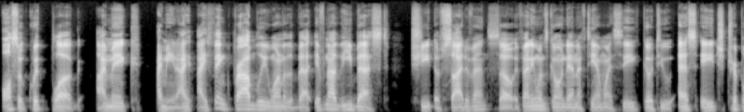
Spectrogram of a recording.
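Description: A man with an American accent has a normal speaking voice, fairly low in pitch with ordinary pitch variation. The recording is very clean, with a silent background and a dry, close sound with no echo. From US Northeast, Philadelphia. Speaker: collector and entrepreneur. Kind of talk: interview.

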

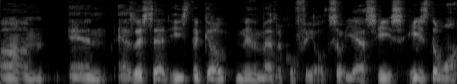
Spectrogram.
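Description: Against a silent background on a very clean recording, a man with an American accent and fairly low pitch speaks at a moderate pace in monotone, flat intonation. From Florida (Cocoa Beach). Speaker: former athletic trainer. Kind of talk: interview.

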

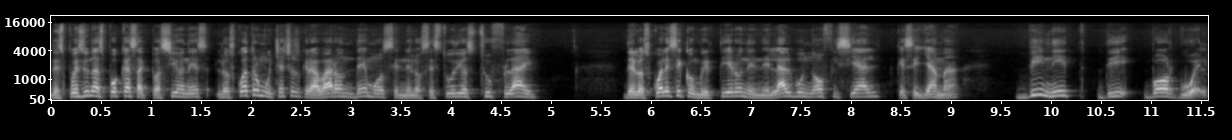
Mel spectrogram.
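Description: A man with a high pitch and lively intonation speaks with a Mexican accent on a very clean recording with a silent background. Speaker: music podcast host. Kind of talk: casual chat; reading aloud.

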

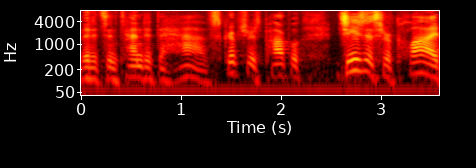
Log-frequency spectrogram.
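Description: An unremarkable speaking voice from a man, fairly high-pitched with lively intonation, at a fairly quick pace on a very clean recording with a silent background. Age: 50s. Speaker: pastor. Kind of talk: sermon.

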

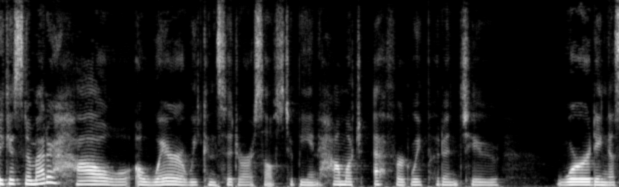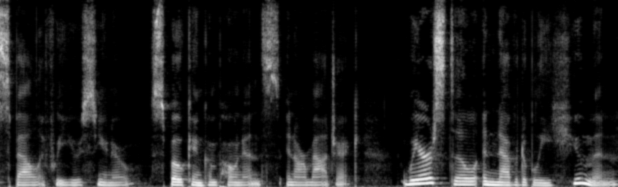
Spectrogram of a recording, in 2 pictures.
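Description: Here is an ordinary speaking voice at a moderate pace, with ordinary pitch variation. The recording is very clean, the background silent. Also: woman, fairly low pitch for a woman. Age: 30s. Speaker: podcast host. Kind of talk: personal monologue.

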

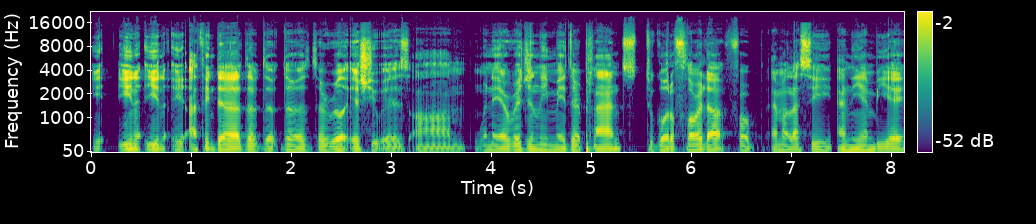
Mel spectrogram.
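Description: A man speaks in a normal speaking voice at a fairly low pitch and a fairly quick pace, with fairly even intonation, in a very clean recording with a silent background and a dry, close sound with no echo. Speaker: podcast host. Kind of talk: casual chat.

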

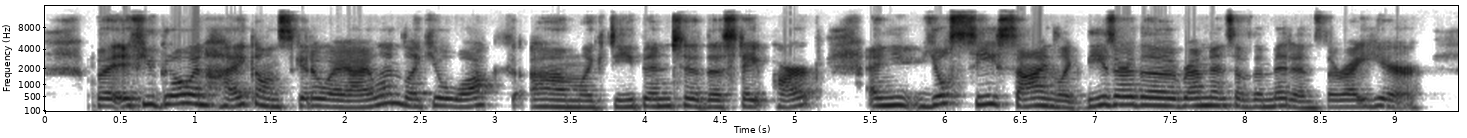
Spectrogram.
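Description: Lively in intonation, a woman with an American accent has an ordinary speaking voice, fairly high in pitch, at a moderate pace. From US South, north Alabama. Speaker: photographer and art history student. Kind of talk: casual interview.

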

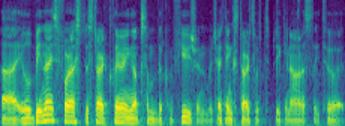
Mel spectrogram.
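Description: This man has a very deep, low voice and an American accent. He talks at a very fast pace with hardly any pauses. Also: very clean recording, silent background. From Russia and South Florida. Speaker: poet and novelist. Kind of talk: casual interview.

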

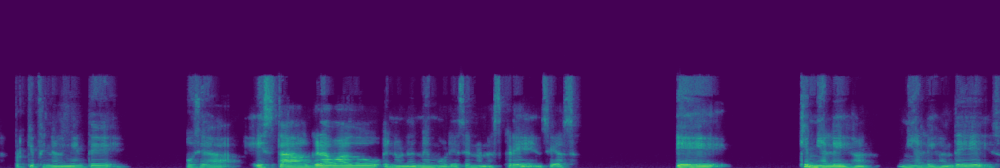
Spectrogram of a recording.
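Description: A woman with a fairly low pitch talks very slowly, with fairly even intonation and long, frequent pauses. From Colombia, Medellín. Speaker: holistic therapist and numerologist. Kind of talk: casual interview chat.

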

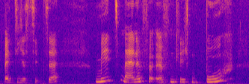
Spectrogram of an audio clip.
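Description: A woman speaks at a fairly slow pace. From Burgenland, Austria. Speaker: energy healer, author, former social worker. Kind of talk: casual interview. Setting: in person.

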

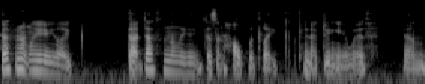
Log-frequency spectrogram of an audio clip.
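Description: A woman with vocal fry talks at a fairly low pitch and a moderate pace, using lively intonation with long, frequent pauses. The recording is very clean, with a silent background. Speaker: podcast co-host. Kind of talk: casual chat.

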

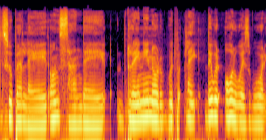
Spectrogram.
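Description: In a very clean recording with a silent background, a woman with a Spanish accent speaks at a fairly low pitch, her tone dark and mellow and her intonation fairly even. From Ibiza, Spain. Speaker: interior designer. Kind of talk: interview. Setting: studio.

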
